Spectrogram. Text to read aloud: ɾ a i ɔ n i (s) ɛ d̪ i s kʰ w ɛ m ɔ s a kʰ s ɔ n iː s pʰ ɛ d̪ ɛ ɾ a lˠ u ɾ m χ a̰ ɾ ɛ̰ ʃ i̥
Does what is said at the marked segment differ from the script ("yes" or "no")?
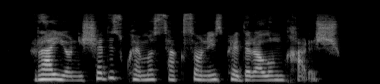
yes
